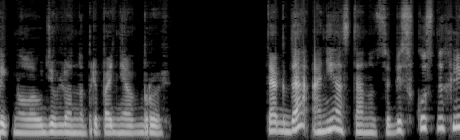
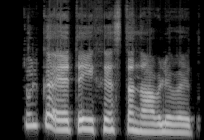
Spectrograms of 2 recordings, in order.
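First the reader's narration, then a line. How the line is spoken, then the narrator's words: King's hearty laughter. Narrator (Russian): расхохотался конунг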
